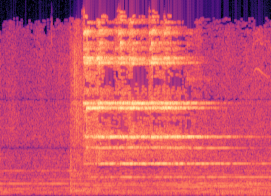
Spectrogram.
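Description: Small altar bells ring out once over steady held music chords about a second in, their bright high ringing fading away over about two seconds.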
